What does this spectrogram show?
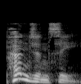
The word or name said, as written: pungency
